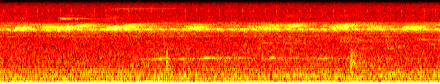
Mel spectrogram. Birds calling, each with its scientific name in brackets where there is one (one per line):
White-winged Becard (Pachyramphus polychopterus)
Black-billed Thrush (Turdus ignobilis)
Undulated Tinamou (Crypturellus undulatus)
